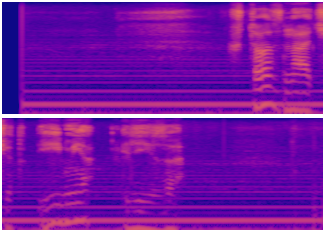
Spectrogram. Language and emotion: Russian, neutral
